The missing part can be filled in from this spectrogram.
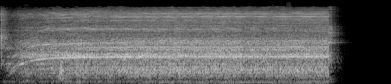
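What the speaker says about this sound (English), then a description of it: "then we'll fire up the heat gun" A heat gun blows a steady, loud broadband roar for about three seconds to melt embossing powder for distress-ink embossing, then cuts off abruptly into silence.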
